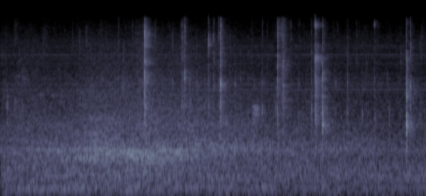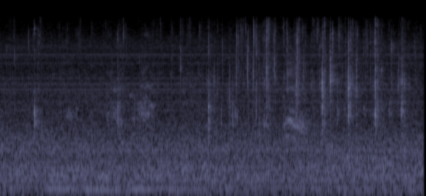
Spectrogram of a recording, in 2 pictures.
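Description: Domestic cat chewing raw quail, crunching the bones in irregular sharp cracks and clicks, loudest in the first half, with a low growl in places: the cat's happy, possessive growling while it eats.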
